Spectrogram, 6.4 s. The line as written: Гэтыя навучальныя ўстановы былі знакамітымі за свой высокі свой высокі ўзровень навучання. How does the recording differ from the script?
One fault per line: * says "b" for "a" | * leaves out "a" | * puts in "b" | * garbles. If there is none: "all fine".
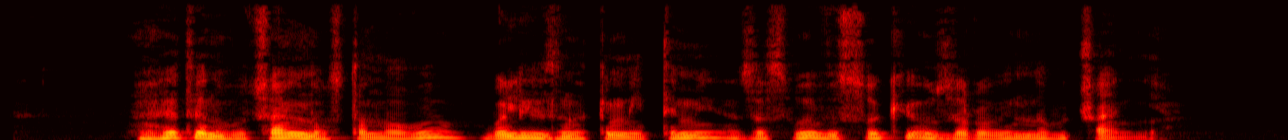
* leaves out "свой высокі"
